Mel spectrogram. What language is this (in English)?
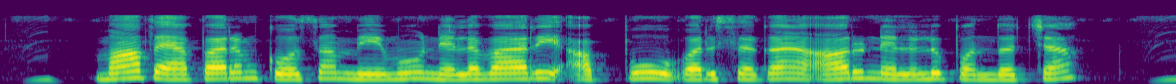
Telugu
